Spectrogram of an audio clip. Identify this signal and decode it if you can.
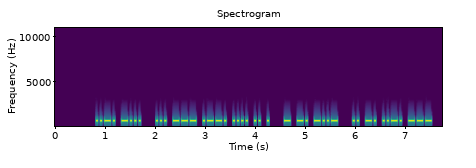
Morse code, heard as a keyed tone, about 28 wpm, 700 Hz. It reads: FB SOPHIE TNX INFO
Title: Practice QSO - Exchange 3 - More Info - 28wpm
